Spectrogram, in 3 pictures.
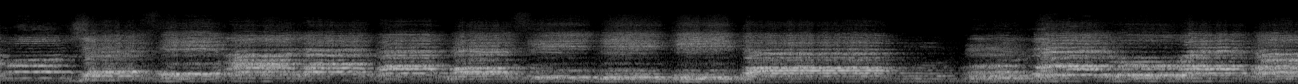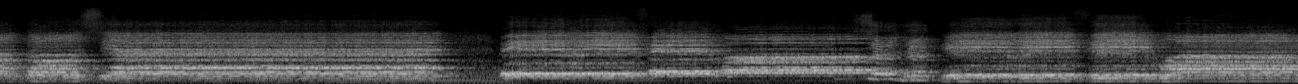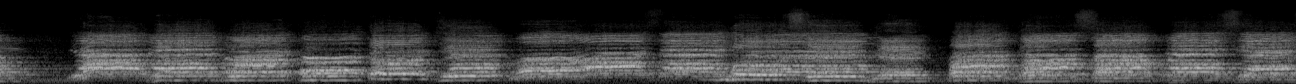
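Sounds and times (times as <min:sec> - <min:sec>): choir singing a hymn: 0:00.0 - 0:38.9.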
